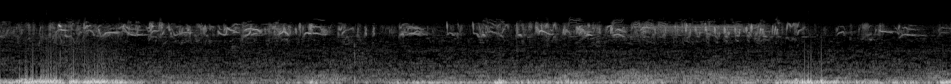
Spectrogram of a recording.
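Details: A Eurasian siskin delivers a dense, unbroken high twitter, fast squeaky notes and brief buzzy slurs chattering along continuously, with low thumps and rumbling at the start and end.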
